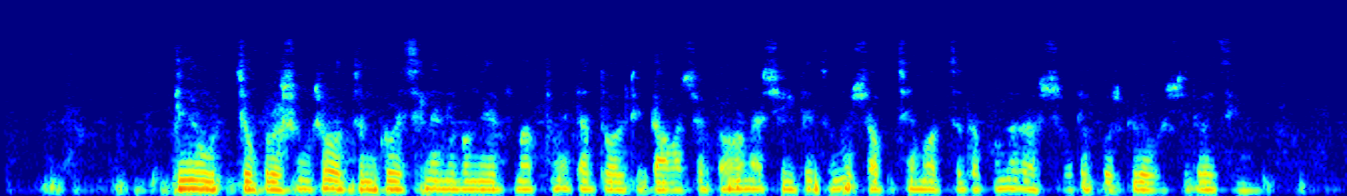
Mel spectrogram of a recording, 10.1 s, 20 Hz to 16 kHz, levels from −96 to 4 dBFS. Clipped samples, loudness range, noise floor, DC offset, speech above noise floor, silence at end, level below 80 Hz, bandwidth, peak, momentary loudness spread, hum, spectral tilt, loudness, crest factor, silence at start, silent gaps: under 0.1%; 7 LU; -61 dBFS; under 0.1%; 32 dB; 0.65 s; -62 dBFS; 4.3 kHz; -10 dBFS; 13 LU; none; -10.5 dB/octave; -30 LUFS; 20 dB; 0.35 s; none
